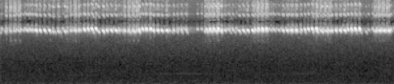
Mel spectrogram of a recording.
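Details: Cricket chirps come as rapid pulsed trills in bursts about a second long, rising and fading with short gaps near the three-second mark; steady high-pitched buzz throughout, nothing else audible.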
